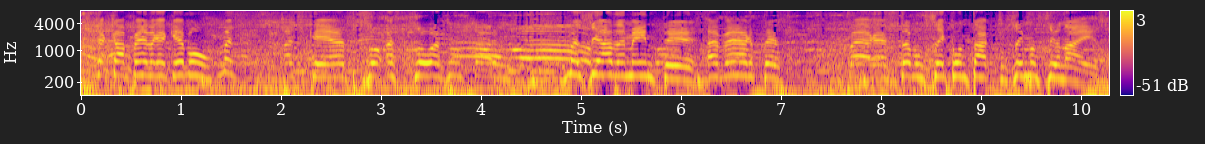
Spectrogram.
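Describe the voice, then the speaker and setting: Music sounds in the background. A man talks rather slowly. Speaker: interviewee. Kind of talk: interview answer, playful banter. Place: street. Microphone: handheld.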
